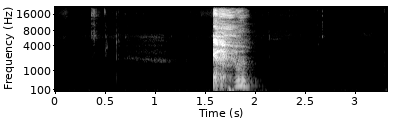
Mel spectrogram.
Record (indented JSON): {
  "cough_length": "3.3 s",
  "cough_amplitude": 11226,
  "cough_signal_mean_std_ratio": 0.23,
  "survey_phase": "beta (2021-08-13 to 2022-03-07)",
  "age": "45-64",
  "gender": "Female",
  "wearing_mask": "No",
  "symptom_sore_throat": true,
  "symptom_fatigue": true,
  "symptom_onset": "9 days",
  "smoker_status": "Never smoked",
  "respiratory_condition_asthma": false,
  "respiratory_condition_other": false,
  "recruitment_source": "REACT",
  "submission_delay": "2 days",
  "covid_test_result": "Negative",
  "covid_test_method": "RT-qPCR"
}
